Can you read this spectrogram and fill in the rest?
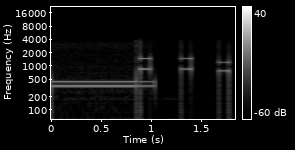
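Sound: telephone dialing tones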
